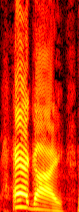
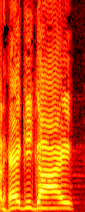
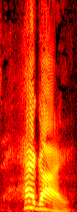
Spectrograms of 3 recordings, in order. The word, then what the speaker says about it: Haggai: His name is Haggai. That's how it's pronounced. Haggai. It's not Haggy Guy. It's Haggai.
